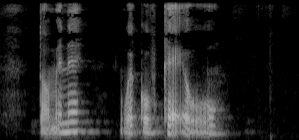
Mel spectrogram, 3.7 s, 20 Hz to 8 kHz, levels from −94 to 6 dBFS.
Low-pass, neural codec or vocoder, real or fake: 7.2 kHz; none; real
